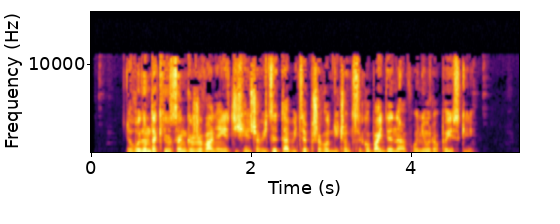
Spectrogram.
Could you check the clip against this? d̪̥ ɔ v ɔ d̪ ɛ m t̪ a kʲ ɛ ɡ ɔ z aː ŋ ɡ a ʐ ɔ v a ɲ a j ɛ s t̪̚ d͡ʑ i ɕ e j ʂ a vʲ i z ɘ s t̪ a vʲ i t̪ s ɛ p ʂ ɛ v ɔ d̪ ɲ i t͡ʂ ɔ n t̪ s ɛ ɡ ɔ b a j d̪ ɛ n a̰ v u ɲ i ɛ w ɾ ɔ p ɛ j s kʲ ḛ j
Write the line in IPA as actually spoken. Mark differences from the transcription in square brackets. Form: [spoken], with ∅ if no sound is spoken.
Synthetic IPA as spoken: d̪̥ ɔ v ɔ d̪ ɛ m t̪ a kʲ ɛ ɡ ɔ z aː ŋ ɡ a ʐ ɔ v a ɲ a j ɛ s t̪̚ d͡ʑ i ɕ e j ʂ a vʲ i z ɘ [∅] t̪ a vʲ i t̪ s ɛ p ʂ ɛ v ɔ d̪ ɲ i t͡ʂ ɔ n t̪ s ɛ ɡ ɔ b a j d̪ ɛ n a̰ v u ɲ i ɛ w ɾ ɔ p ɛ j s kʲ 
